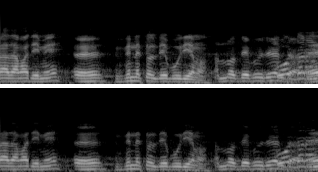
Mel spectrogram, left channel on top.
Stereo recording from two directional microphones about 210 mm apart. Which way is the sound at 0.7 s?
10° right (ahead or behind).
